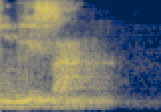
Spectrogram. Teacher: Sebelum huruf terakhirnya waqaf. Ya, sebelum huruf terakhirnya itu huruf sa. Dia dibaca panjang, sa-nya panjang. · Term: mad arid lis sukun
